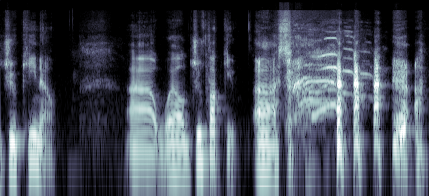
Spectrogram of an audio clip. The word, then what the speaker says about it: Giacchino: And Giacchino is pronounced Giuchino.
